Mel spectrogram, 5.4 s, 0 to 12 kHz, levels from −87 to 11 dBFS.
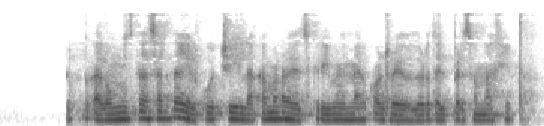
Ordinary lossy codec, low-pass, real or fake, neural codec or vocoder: MP3, 32 kbps; 10.8 kHz; fake; codec, 24 kHz, 0.9 kbps, WavTokenizer, medium speech release version 2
